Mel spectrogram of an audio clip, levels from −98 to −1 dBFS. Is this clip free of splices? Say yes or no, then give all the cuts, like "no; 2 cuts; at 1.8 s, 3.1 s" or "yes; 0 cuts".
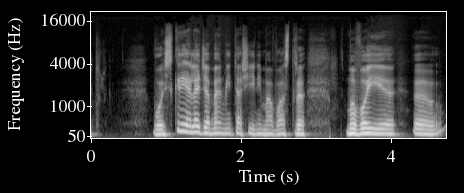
yes; 0 cuts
